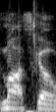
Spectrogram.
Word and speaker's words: Moscow: oh, you're from Moscow, and they're like, it's Moscow, we're not Russian. It's Moscow, eh? It's fucking spelled like Moscow.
